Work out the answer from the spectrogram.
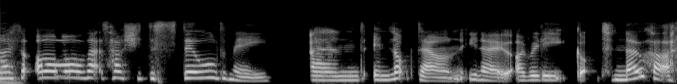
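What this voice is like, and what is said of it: Usual voice. Nothing is said of it.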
